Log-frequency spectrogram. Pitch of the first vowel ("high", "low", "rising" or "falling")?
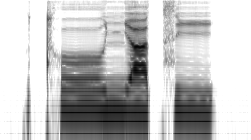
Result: low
